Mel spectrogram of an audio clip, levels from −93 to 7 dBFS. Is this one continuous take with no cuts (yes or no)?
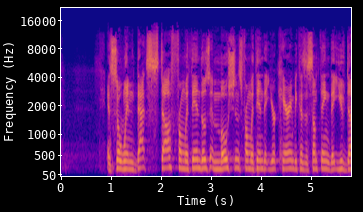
yes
